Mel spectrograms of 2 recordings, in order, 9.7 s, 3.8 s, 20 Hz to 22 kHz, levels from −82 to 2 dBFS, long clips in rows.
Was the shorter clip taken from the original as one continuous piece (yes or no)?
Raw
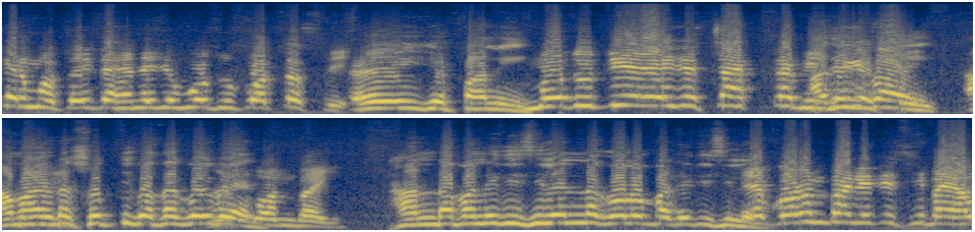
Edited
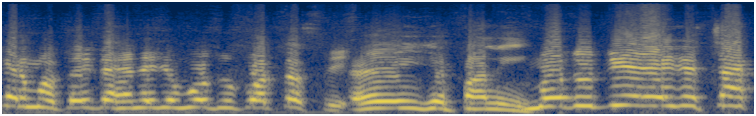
yes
